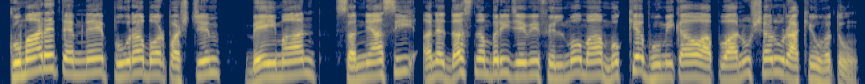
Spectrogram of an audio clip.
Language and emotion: Gujarati, neutral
